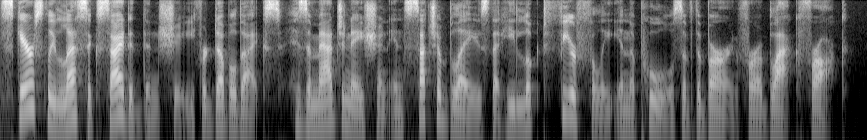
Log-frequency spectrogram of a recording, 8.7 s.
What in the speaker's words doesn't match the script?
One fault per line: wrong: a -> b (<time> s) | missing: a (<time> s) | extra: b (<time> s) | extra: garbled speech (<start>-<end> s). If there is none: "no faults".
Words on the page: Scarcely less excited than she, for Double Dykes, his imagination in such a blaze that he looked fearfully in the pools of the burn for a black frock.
no faults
